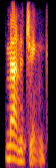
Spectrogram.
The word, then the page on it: managing: Indian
